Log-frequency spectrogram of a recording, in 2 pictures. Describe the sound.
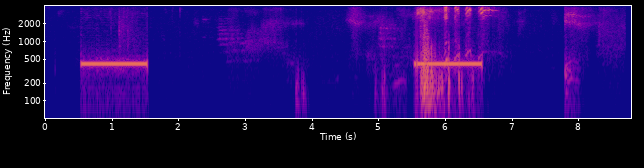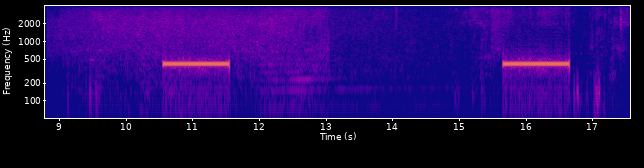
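Telephone ringback tone on an unanswered call: four steady, mid-pitched tones, each about a second long and spaced roughly five seconds apart, with faint muffled noises in the gaps.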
